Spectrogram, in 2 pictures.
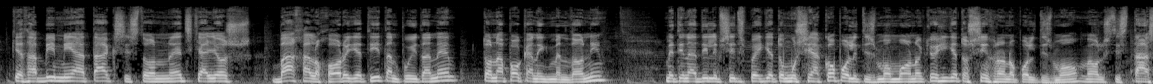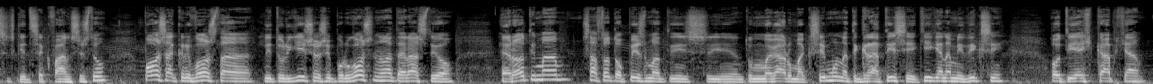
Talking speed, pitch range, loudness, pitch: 190 wpm, 130-155 Hz, -16 LUFS, 140 Hz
